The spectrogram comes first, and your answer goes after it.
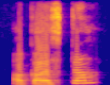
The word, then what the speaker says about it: accustomed: Accustomed, accustomed. The stress is on the second syllable.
